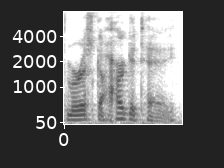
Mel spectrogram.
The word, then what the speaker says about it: Mariska Hargitay: Well, it's interesting because I remember watching an interview with Mariska Hargitay. I hope I'm saying that right. And she, great pronunciation.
